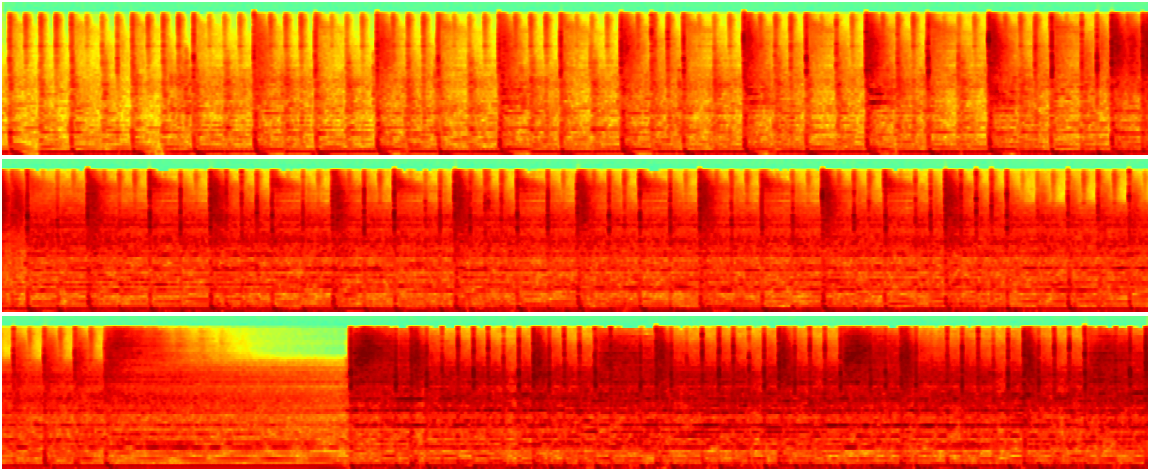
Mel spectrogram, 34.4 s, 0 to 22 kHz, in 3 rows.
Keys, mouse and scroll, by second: 2.1 click, 5.5 r, 5.8 y, 8.4 click, 8.8 ctrl+z, 9.7 ctrl+r, 10.3 ctrl+x, 12.3 click, 12.9 s, 16.4-16.8 typing, 22.0 click, 24.5 KP_1, 26.2-26.5 typing, 30.1 click, 31.1 typing, 34.2 alt+a.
